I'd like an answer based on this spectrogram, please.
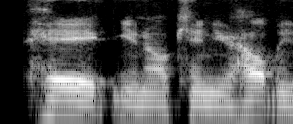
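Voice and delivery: put-on quiet, soft-spoken voice. Retelling what the very first patient asked: imitating Ken's quiet, soft-spoken voice. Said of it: "He's really quiet and soft-spoken".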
